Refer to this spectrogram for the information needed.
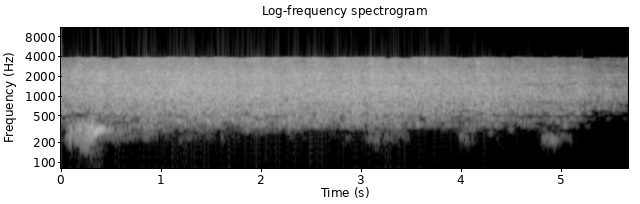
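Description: A large gathering of young people at a great yajna claps steadily in a dense, continuous wash of applause that holds for several seconds, then eases slightly toward the end. No voices stand out.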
